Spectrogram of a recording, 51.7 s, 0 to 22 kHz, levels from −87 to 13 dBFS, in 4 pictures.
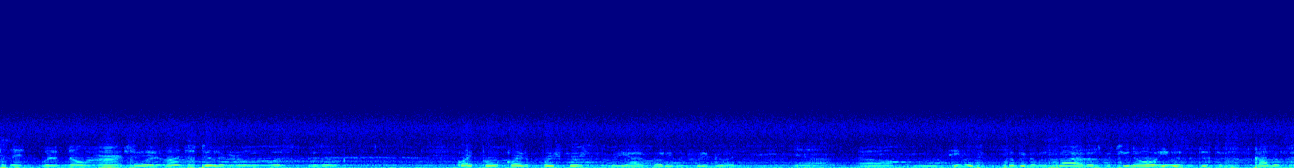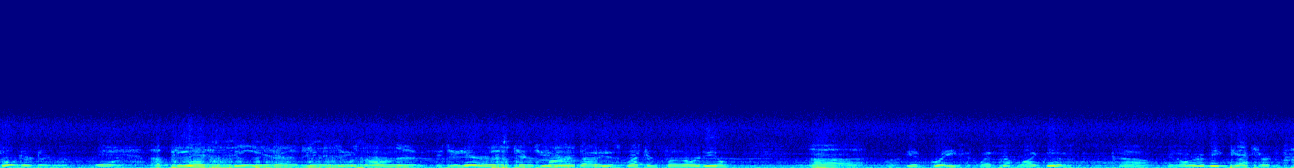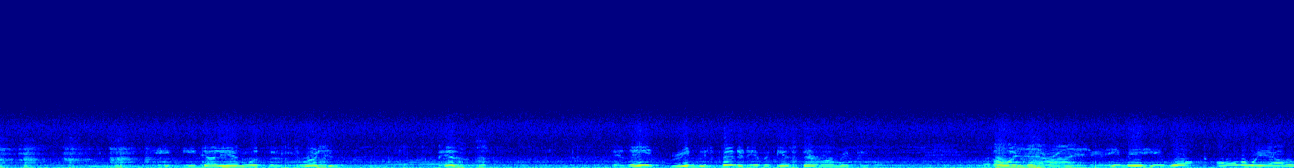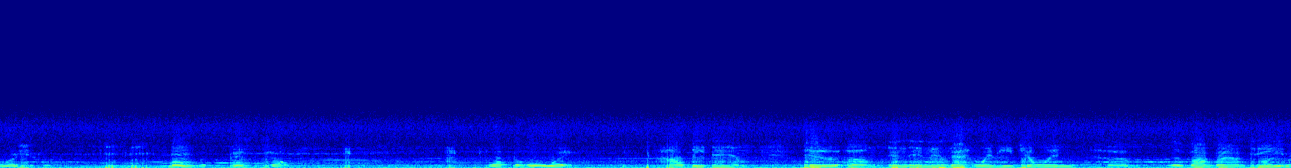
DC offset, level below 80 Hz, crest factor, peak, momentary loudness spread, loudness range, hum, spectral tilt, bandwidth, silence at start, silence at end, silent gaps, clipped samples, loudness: under 0.1%; -50 dBFS; 20 dB; -20 dBFS; 16 LU; 7 LU; none; -8 dB/octave; 10.5 kHz; 0 s; 0 s; none; under 0.1%; -42 LUFS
